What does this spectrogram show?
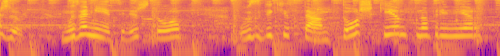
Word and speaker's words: Ташкент: А, и вообще же мы заметили, что Узбекистан, Ташкент, например, произносит...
